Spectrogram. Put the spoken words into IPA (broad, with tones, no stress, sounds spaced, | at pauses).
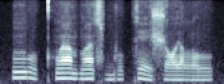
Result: ŋ u˦˨ kʷʰ ã˦ b ã˦ s b u˧ k e˦˨ ʃ ɔ˧ e̯ lˠ u˧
